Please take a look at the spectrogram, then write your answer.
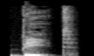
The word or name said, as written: beat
